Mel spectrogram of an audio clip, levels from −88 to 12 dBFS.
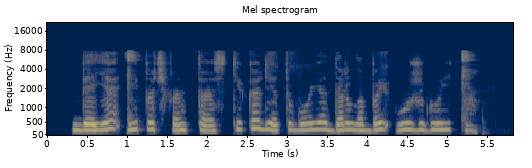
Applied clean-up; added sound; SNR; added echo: neural mask model DeepFilterNet 3.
